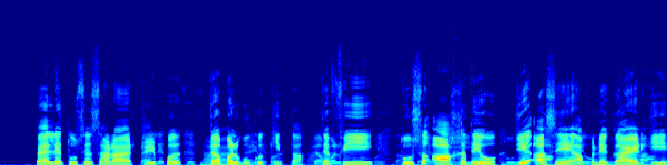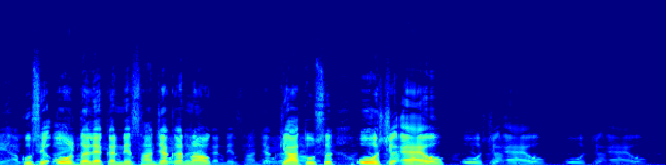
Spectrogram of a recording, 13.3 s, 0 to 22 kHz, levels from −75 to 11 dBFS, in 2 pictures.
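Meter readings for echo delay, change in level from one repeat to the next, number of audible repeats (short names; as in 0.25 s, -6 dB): 1.03 s, -9.5 dB, 2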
